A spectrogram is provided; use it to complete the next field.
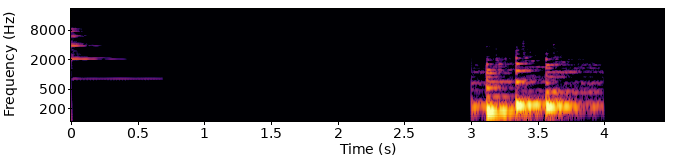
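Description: A single bright clink of glasses rings out at the start and fades quickly, followed by silence and then a brief, fuller tonal burst about a second long.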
